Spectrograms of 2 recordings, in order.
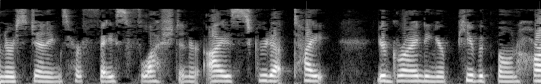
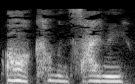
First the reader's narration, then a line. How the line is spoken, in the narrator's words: whispers Nurse Jennings hoarsely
